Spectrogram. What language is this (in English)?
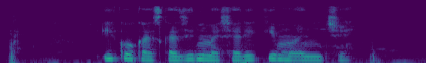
Swahili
